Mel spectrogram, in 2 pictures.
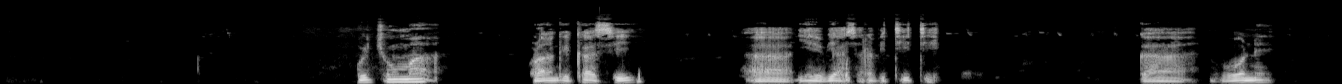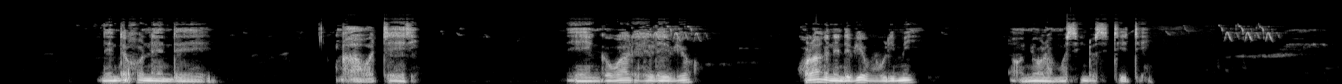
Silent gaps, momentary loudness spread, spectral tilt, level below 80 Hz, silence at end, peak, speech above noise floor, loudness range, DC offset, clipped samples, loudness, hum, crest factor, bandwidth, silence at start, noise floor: none; 17 LU; -5 dB/octave; -44 dBFS; 0.7 s; 0 dBFS; 64 dB; 5 LU; under 0.1%; under 0.1%; -14 LUFS; none; 18 dB; 9.2 kHz; 3.55 s; -78 dBFS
